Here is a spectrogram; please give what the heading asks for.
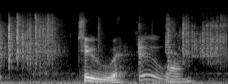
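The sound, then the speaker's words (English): Five eight-sided dice are rolled during a tabletop role-playing game, giving a rattling clatter at the start and another burst of clicking at the end. “roll 5d8”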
